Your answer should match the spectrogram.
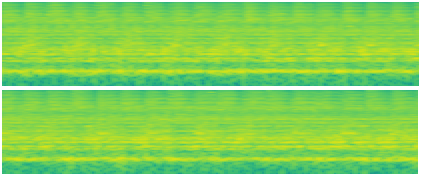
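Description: Kerala panchavadyam temple ensemble playing loudly: kombu, the long C-shaped brass horns, sound held tones over rapid, even clashing of ilathalam hand cymbals.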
